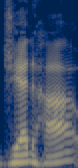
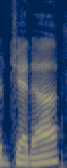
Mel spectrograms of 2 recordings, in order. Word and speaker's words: Jedha: Now, forgive me, is it pronounced Jedha or Jeddah? – No, it's Jeddah, like the moon in Star Wars.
